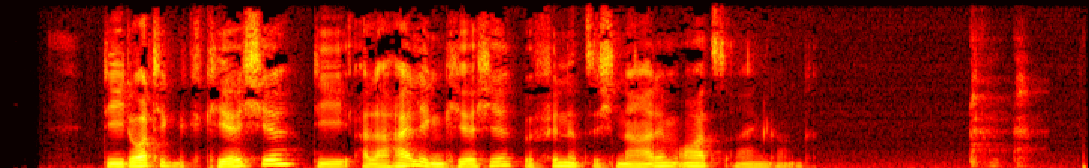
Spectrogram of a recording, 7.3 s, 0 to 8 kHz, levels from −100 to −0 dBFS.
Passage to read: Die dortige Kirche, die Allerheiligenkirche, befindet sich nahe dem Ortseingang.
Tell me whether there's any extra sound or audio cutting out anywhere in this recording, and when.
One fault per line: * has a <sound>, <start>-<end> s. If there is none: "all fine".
* has a cough, 6.5-7.0 s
